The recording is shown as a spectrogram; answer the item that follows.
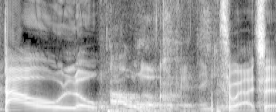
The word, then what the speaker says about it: Paulo: Is it Pablo? Paulo. Pablo, thank you. But Pablo is okay. Paolo. I'm sorry, how do you say your name? Paolo.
